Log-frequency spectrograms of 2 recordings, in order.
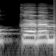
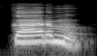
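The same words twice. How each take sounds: First: कर्म split as "ka-ram"; wrong full "ra". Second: कर्म as one syllable, "karm"; no vowel between r and m in कर्म; half "r" in कर्म. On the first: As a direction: put a full vowel after the r in कर्म, "karam". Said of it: "आपको कर्म नहीं पढ़ना". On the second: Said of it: "आधा उच्चारण करेंगे". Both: Shown as a demonstration.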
